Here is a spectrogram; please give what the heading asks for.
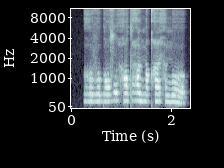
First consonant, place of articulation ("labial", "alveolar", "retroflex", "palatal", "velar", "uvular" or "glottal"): glottal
